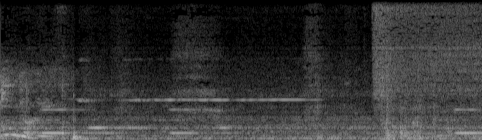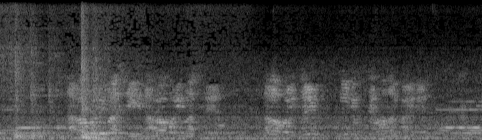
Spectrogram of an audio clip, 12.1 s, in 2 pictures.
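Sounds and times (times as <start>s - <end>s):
compressed air hiss: 4.6s - 6.2s.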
